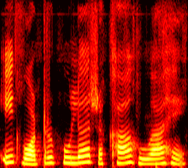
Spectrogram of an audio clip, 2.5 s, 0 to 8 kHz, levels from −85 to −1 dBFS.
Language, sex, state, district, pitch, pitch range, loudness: Hindi, female, Madhya Pradesh, Bhopal, 255 Hz, 230-275 Hz, -17 LUFS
